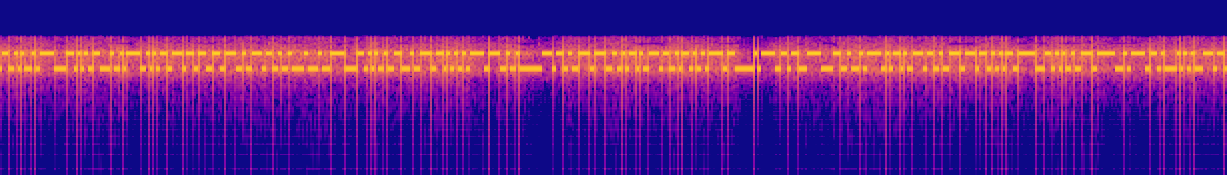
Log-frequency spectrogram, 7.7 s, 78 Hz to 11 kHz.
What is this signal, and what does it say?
RTTY, about 45.45 baud. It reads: FORCES IN 1942-43, AND DEVELOPED A STRATEGY
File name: fsk850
